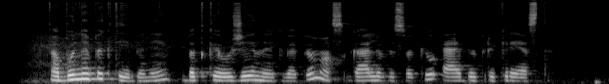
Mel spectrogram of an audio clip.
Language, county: Lithuanian, Klaipėda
